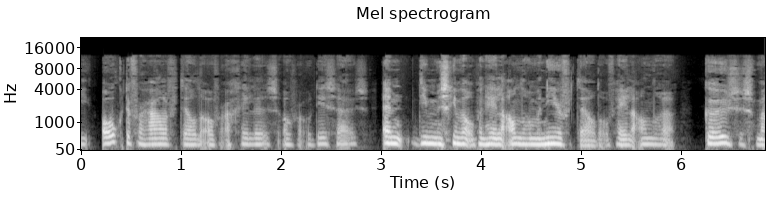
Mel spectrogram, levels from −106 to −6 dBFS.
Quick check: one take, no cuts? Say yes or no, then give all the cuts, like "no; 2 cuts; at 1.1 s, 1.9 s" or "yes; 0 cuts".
no; 1 cut; at 2.9 s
